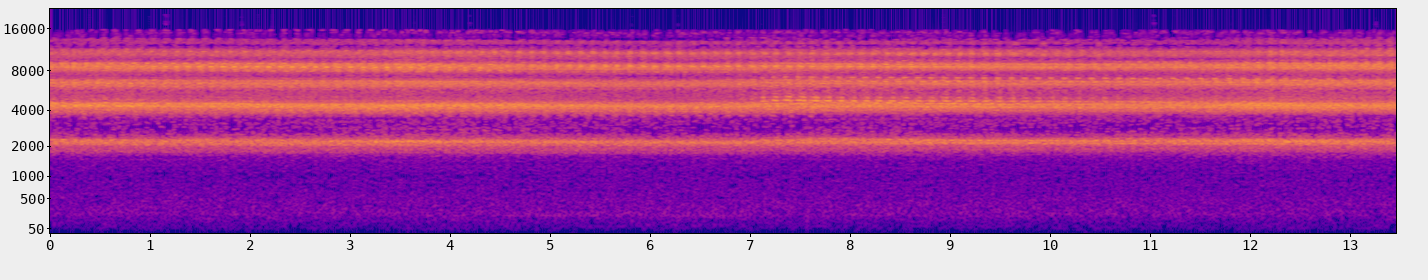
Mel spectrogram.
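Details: Massed higurashi cicada song, a shrill, stacked ringing that stays even in pitch, lightly throbbing in rhythm, with a brief brightening of the upper tones midway; no other sounds.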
